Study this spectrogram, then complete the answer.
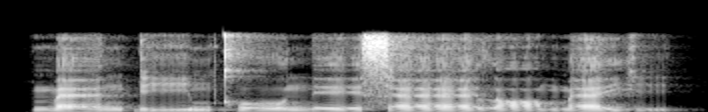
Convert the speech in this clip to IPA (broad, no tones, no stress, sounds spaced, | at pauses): m æː n ɗ iː m kʰ oː n eː s æː l ɒː m æ j i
